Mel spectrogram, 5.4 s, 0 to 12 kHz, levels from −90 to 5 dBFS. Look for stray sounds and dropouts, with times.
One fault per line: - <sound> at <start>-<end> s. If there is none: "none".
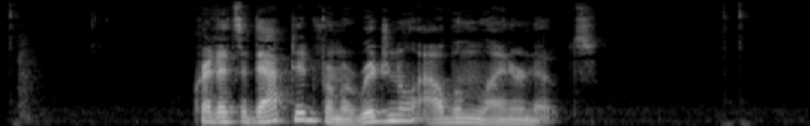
none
